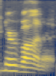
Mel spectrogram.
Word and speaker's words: Nirvana: am I am I pronouncing this correctly? – Nirvana. Yes.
